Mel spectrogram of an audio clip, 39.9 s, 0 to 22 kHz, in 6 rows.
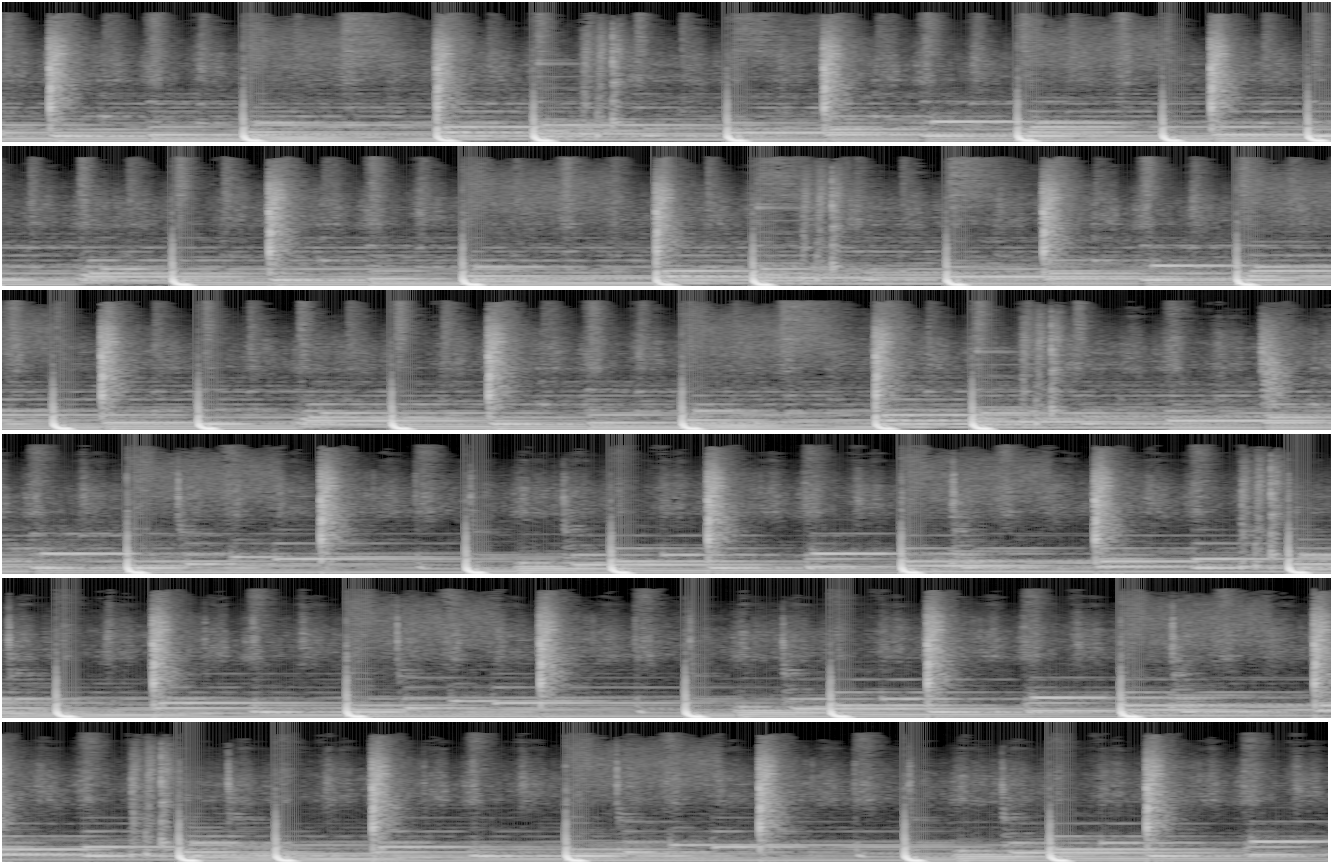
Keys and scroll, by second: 0.3 1, 3.5 Delete, 12.3 Delete, 20.5 Delete, 25.8 d, 28.2-29.0 typing, 30.3 typing, 31.8 a.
